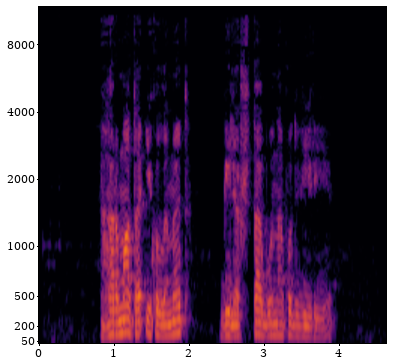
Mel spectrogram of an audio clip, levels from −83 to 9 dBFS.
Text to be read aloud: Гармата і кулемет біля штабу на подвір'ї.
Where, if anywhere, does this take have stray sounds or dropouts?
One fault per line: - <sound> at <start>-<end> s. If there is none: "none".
none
